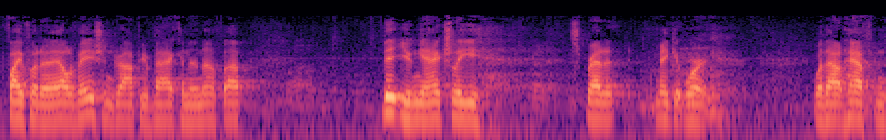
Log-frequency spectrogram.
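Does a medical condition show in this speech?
No.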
